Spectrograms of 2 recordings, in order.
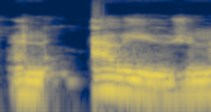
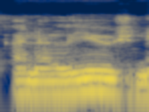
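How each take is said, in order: First: "allusion" with a clear, open A at the start; clear first vowel. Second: Said in the usual way. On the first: Shown as a demonstration. Teacher separating it from illusion, "allusion" with a distinct opening A. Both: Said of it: "rather than an illusion".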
